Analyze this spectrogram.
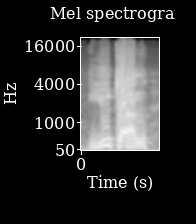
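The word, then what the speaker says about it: יֻתַּן: Yutan is spelled without a vav, and we say that it's written yitain, and it's pronounced yutan.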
